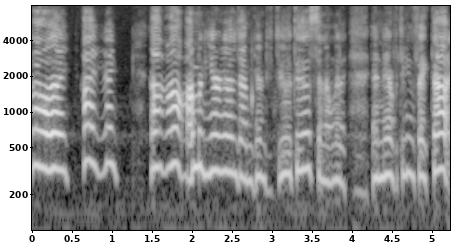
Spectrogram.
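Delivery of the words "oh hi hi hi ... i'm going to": put-on chipmunk-like voice, higher. Imitating interviewees whose audio sounded like a chipmunk: imitating chipmunk-sounding voices. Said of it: "kinda sound like a chipmunk".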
